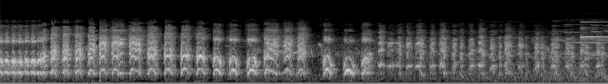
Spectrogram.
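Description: A fast run of short, repeated bird-like calls, thinning out and fading after about four seconds.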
